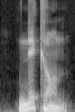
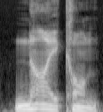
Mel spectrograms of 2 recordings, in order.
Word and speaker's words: Nikon: Nikon, as in Nick on, not Nikon. We aren't American, and I'm not sure why this American pronunciation has crept in. For decades, we've said Nikon. I believe that the Japanese pronounce N-I as ni, Nikon.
